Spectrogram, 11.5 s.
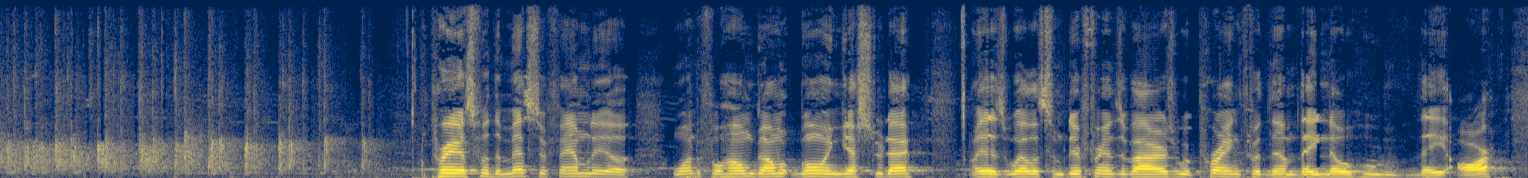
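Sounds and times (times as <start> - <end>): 
crowd clapping: 0.0 - 3.2
speech: 3.2 - 11.4.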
